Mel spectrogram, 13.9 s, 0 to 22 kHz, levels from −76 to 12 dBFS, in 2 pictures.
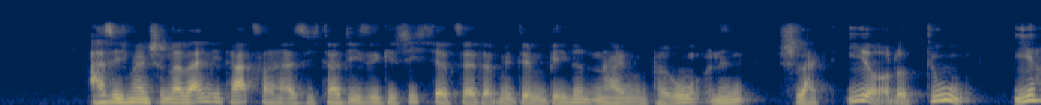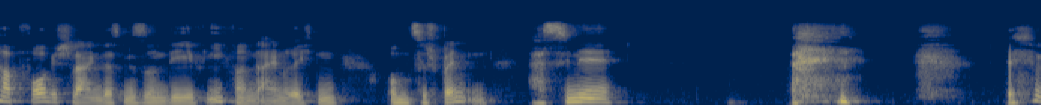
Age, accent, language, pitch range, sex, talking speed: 20-39, German, German, 105-135 Hz, male, 175 wpm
